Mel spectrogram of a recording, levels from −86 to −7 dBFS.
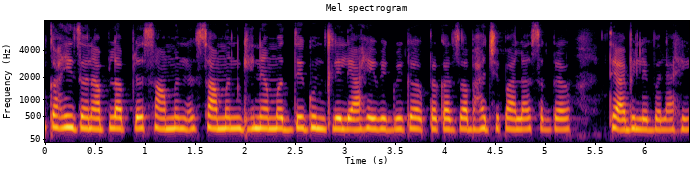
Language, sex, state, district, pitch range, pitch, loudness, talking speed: Marathi, female, Maharashtra, Sindhudurg, 225-235 Hz, 230 Hz, -24 LUFS, 140 wpm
